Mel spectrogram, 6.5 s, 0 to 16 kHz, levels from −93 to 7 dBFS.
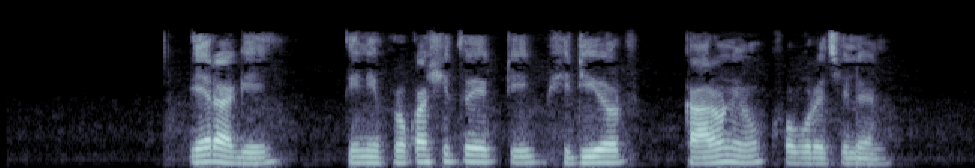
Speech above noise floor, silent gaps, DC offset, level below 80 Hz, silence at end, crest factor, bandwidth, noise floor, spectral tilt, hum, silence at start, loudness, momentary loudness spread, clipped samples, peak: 56 dB; none; under 0.1%; -58 dBFS; 0.6 s; 18 dB; 8.2 kHz; -74 dBFS; -5 dB/octave; none; 1.25 s; -19 LUFS; 12 LU; under 0.1%; -2 dBFS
